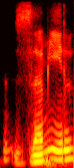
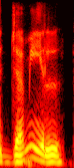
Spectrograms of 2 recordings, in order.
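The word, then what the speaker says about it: زميل: rezeki seputar zamil utangnya dibacanya harus benar ya zamil Laisa Jamil Azzaini sajim yakni huruf Zaidan bukan huruf Jim ya azzamil ini artinya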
